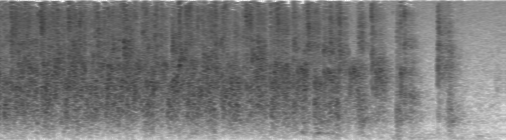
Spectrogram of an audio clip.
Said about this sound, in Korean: 큰 박수 보내주시기 바랍니다.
